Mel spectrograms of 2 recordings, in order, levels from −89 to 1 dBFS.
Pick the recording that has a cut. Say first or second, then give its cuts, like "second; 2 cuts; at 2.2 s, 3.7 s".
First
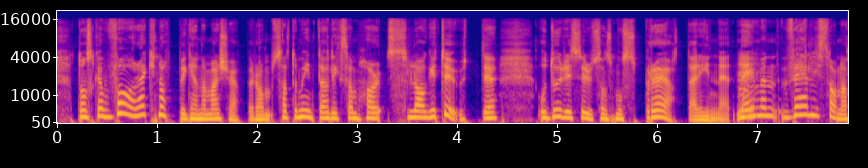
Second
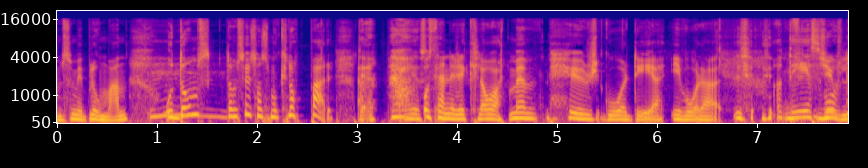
second; 3 cuts; at 1.7 s, 3.0 s, 4.5 s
